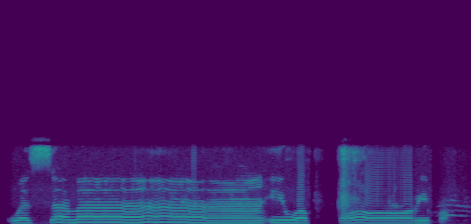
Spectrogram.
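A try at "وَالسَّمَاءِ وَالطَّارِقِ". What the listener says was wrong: No, toriqo. Nah, terlalu cepat. Toriqo. Kembali ke mahrujul huruf ko. Di mana mahrujul huruf ko? Nah, dekat-dekat kho ya dia kho sama kaf itu dekat dia di pangkal tenggorokan nih di dekat apa ya kalau kita itu kalau kita bercermin itu ada kayak kayak anak lidah itu. di bawahnya dikit ya. Nah, itu kembali lagi ke sana. Ko. Makanya jangan terlalu baca ko-nya terlalu berlebihan. Ko, qi, ku.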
